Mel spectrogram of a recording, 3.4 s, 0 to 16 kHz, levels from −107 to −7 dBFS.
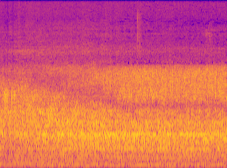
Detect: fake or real fake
